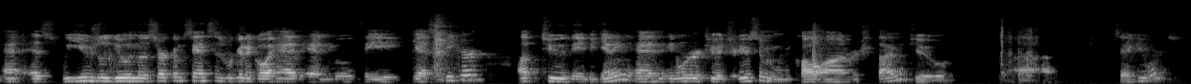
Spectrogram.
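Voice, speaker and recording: A man's voice: mid-range voice, lively intonation, normal speed, roomy sound, poor audio. A man chairing an amateur astronomy club meeting, friendly and chatty with mild hesitations.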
